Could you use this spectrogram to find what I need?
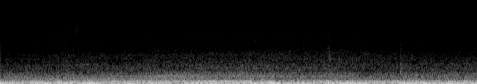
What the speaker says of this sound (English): I'll just keep on driving away.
